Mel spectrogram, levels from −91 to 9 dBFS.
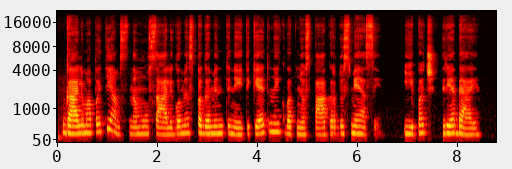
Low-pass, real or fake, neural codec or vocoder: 19.8 kHz; fake; vocoder, 48 kHz, 128 mel bands, Vocos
